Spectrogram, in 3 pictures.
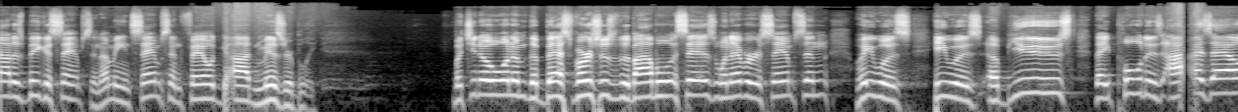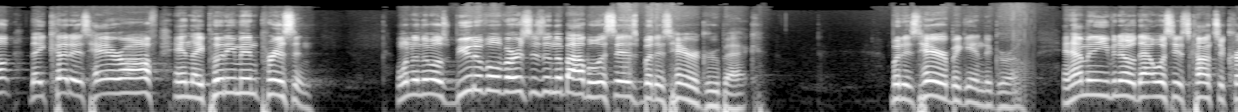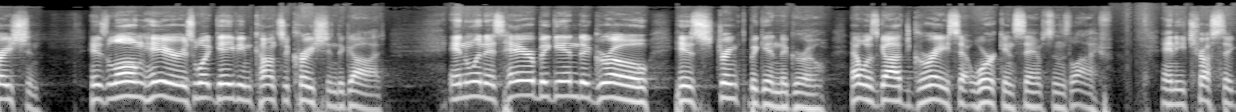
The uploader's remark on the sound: Preached at Gospel Lighthouse in Bossier City, La.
